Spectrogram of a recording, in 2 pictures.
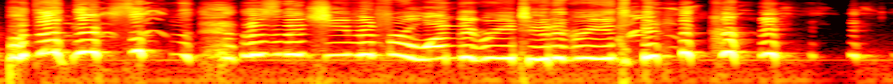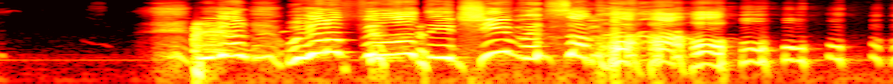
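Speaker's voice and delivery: loud, very high squeaky laughing voice; near-crying with laughter; real helpless laughter. Real, not acted. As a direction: wheeze the words out while losing it. Helpless laughter while riffing.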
